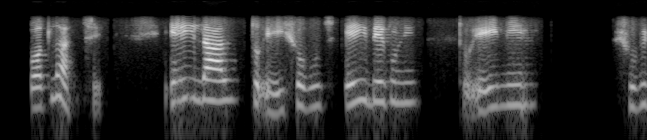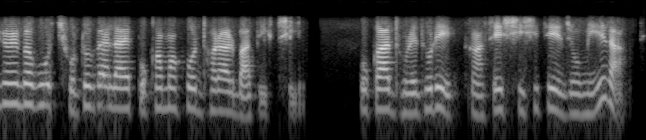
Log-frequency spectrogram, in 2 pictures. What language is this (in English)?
Bangla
